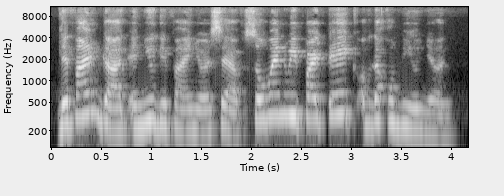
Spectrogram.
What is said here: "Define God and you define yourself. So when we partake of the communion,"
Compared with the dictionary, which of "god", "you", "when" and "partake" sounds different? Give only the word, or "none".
none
